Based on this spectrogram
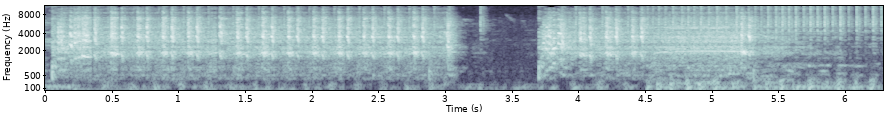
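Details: Motorcycle that would not start, with strong spark at the high tension wire, fires into a fast, buzzy run, drops out briefly, then catches again.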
